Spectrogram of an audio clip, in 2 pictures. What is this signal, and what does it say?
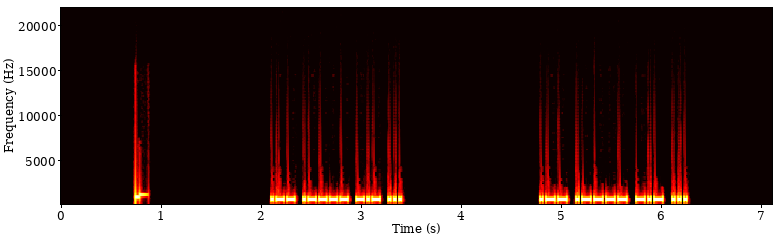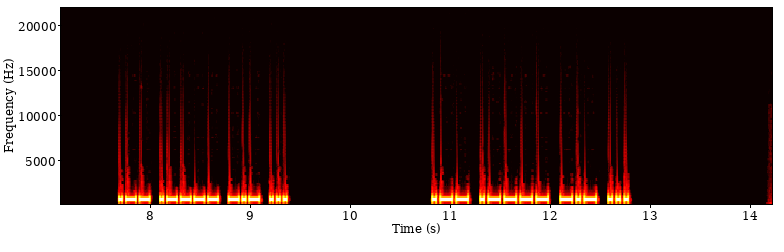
Morse code, heard as a keyed tone, about 36 wpm, 700 Hz. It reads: W1KS W1KS W1KS W1KS
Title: Speed Racing - USA 1x2 Call Signs 30wpm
